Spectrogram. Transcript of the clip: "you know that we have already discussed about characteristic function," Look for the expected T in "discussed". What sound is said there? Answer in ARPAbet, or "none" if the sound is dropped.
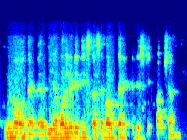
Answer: none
